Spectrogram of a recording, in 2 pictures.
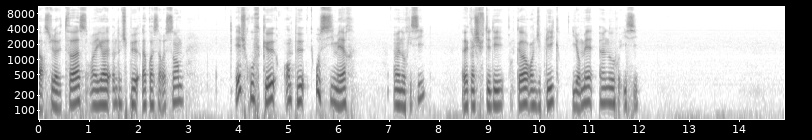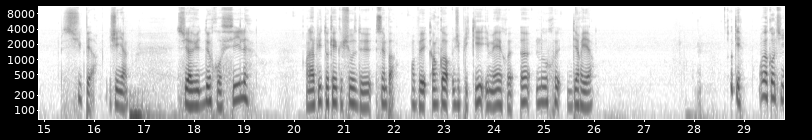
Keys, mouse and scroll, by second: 0.1-0.9 scroll down 8, 0.4 a, 0.9 a, 2.1-2.9 scroll up 9, 2.9 Tab, 3.6-4.3 scroll up 2, 4.3 shift+d, 5.3 click, 8.0 shift+d, 9.1 click, 11.7-12.5 scroll down 7, 12.5 Tab, 12.8 a, 13.2-14.2 scroll down 9, 13.4 a, 15.0-15.7 ctrl+scroll down 1, 15.7-17.0 middle drag, 17.0 KP_3, 17.7-18.0 scroll up 8, 18.9-19.8 scroll up 3, 19.8 right click, 20.1 Tab, 21.6 shift+d, 22.8 click, 25.5 Tab, 25.9-27.9 scroll down 9, 26.1 a, 27.9 KP_1.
